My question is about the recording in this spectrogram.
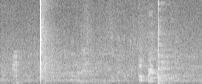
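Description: Two sharp clicks about two and a half seconds apart, the second the louder, over a low steady hum from the stage amplification, with faint murmured voices.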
